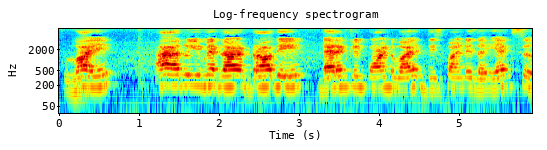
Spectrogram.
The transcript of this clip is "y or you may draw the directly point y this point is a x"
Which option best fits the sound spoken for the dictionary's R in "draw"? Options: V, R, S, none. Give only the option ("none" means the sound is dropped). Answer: R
